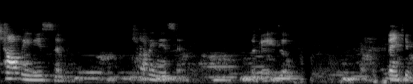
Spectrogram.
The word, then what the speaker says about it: chauvinism: So Angelica is asking, how can we pronounce chauvinism? It's chauvinism.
